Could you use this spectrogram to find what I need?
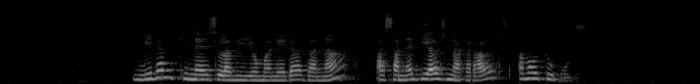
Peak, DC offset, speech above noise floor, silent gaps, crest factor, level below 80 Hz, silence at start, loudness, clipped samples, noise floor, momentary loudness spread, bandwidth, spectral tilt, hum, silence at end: -20 dBFS; under 0.1%; 38 dB; none; 20 dB; -78 dBFS; 1.35 s; -38 LUFS; under 0.1%; -75 dBFS; 10 LU; 11.5 kHz; -5.5 dB/octave; none; 1.15 s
